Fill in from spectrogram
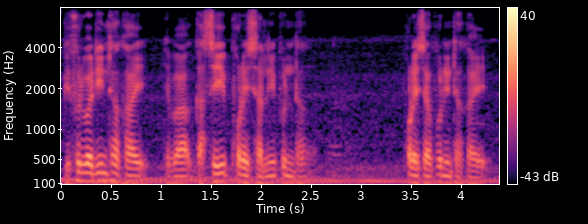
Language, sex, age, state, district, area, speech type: Bodo, male, 30-45, Assam, Baksa, rural, spontaneous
